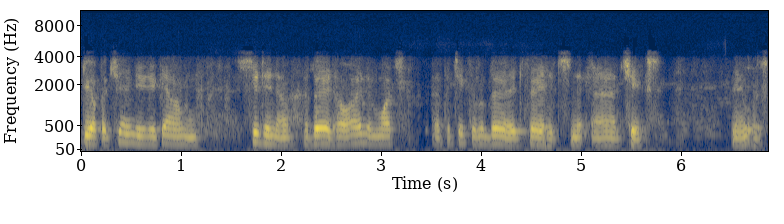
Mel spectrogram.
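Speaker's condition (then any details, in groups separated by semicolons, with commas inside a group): Parkinson's disease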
